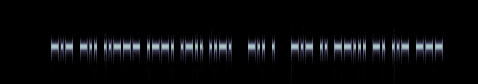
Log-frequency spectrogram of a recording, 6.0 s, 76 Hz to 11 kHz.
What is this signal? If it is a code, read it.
Morse code, heard as a keyed tone, about 40 wpm, 700 Hz. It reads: KD2PLF DE KI7NUO
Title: USA Callsign DE Callsign - 6 Characters - 40wpm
